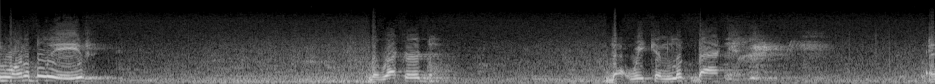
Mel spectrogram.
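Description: An elderly man speaks with animation into a microphone, heard through a loudspeaker in a large hall.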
